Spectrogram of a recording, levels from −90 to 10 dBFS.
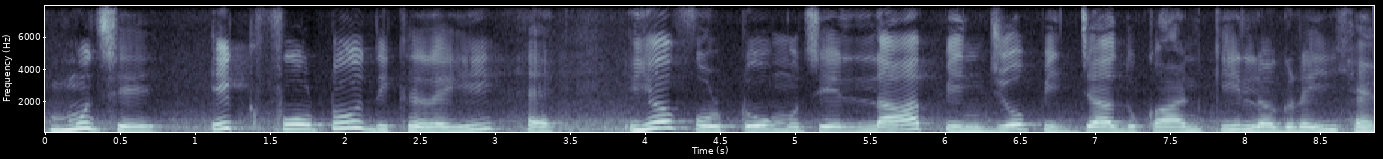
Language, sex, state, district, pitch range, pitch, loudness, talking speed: Hindi, female, Uttar Pradesh, Budaun, 230-290 Hz, 250 Hz, -13 LUFS, 115 wpm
